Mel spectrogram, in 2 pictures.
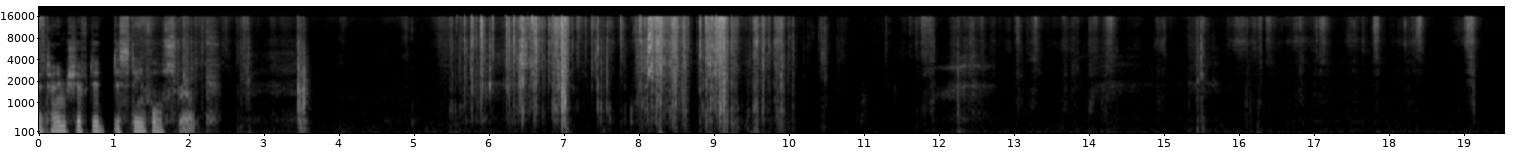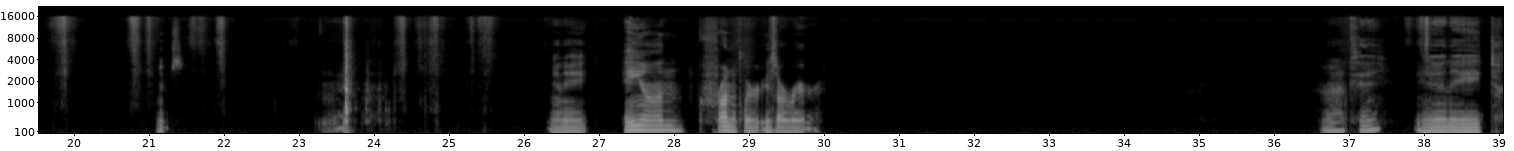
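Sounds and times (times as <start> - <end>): cards sliding with soft flicks: 1.8 - 3.0, 11.4 - 20.0, 20.7 - 22.1, 24.2 - 25.6
wrapper tearing and crinkling: 5.4 - 10.6.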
